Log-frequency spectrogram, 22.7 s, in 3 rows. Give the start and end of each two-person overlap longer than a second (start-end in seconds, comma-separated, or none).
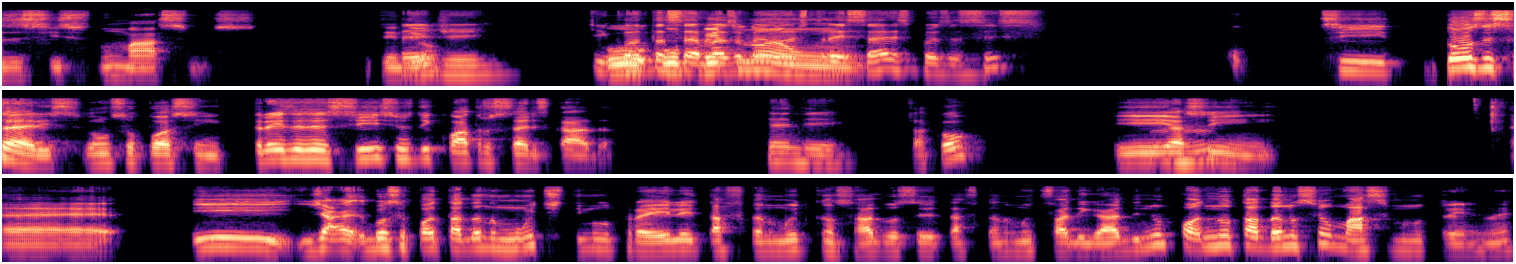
3.0-4.3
